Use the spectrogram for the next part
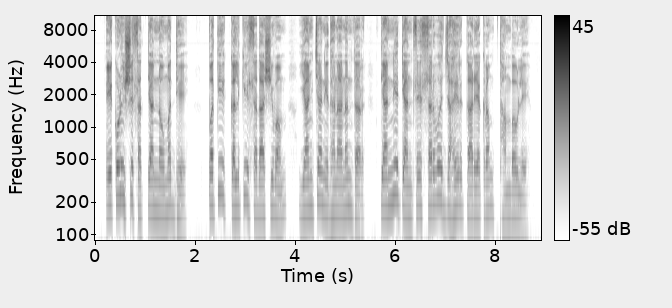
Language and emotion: Marathi, neutral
